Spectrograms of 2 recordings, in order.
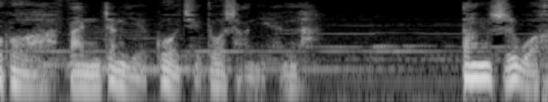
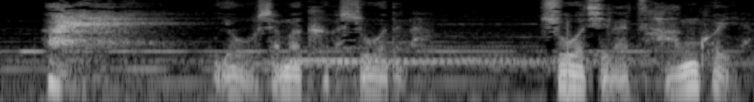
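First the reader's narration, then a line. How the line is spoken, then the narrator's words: Sighing. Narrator (Chinese): 孙教授叹道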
